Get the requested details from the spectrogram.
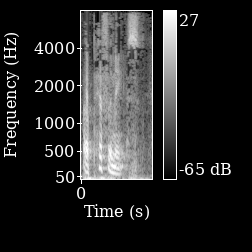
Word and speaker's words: Epiphanes: This is a prophecy of a man whose name was Antiochus Epiphanes. And Antiochus is A-N-T-I-O-C-H-U-S. A-N-T-I-O-C-H-U-S. His second name is Epiphanes. E-P-I-P-H-A-N-E-S. E-P-I-P-H. A-N-E-S.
